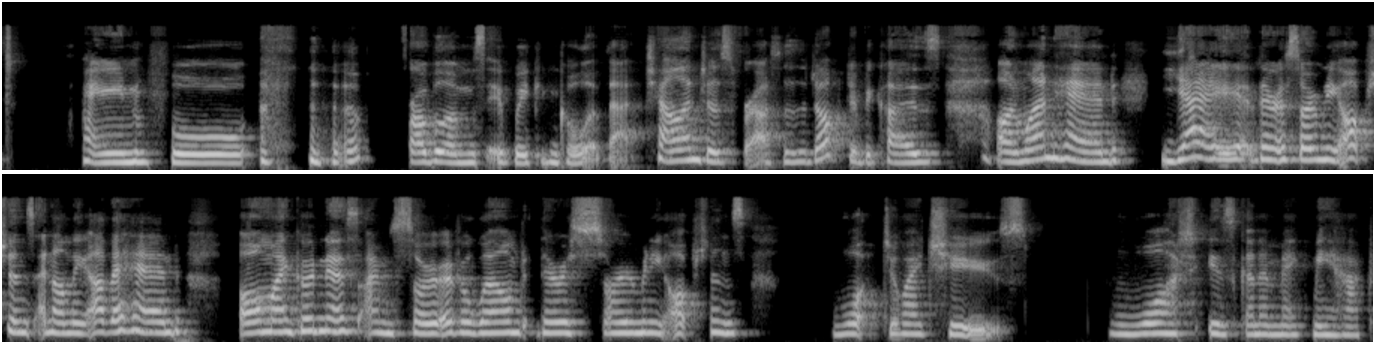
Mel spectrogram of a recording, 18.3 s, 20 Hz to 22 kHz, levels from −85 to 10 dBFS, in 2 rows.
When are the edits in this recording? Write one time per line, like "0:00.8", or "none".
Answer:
none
